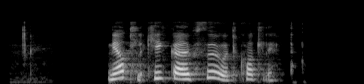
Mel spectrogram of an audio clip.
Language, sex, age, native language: Icelandic, female, 40-49, Icelandic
